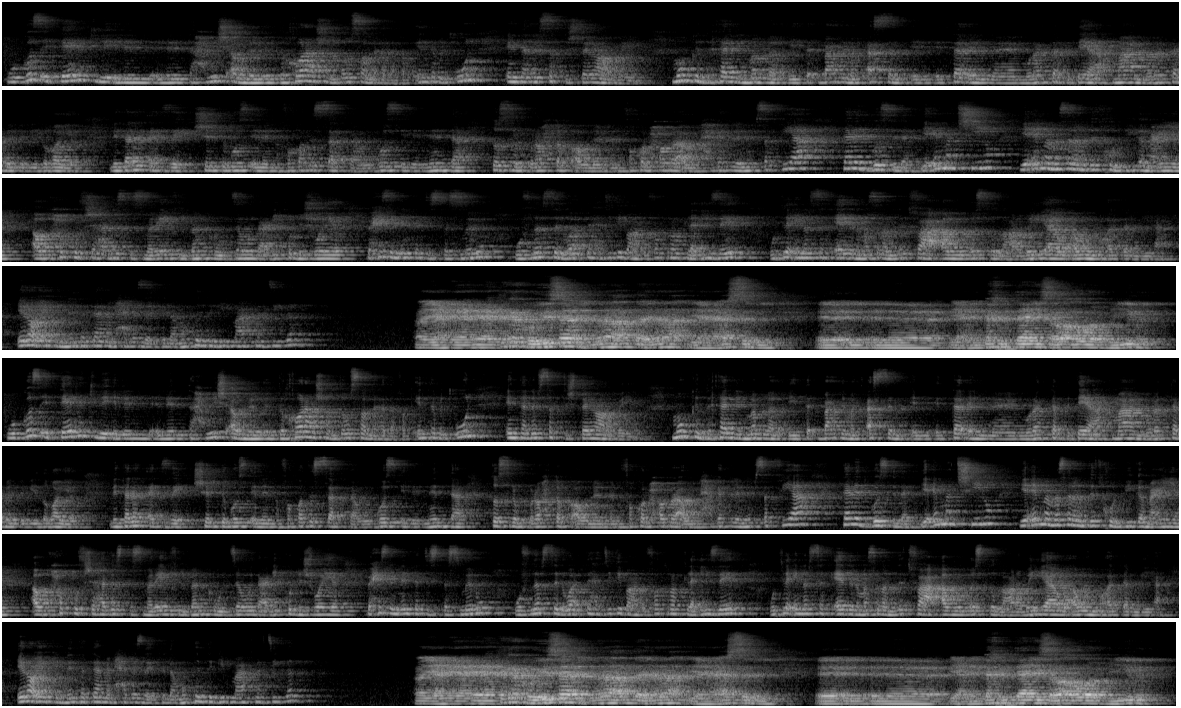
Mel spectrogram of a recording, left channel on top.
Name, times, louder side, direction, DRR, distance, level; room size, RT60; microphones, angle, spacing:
voice 1, 0.0-19.3 19.6-28.4 28.7-35.1 35.5-38.2, right 1 dB, 35° right, -1 dB, 0.8 m, -30 dB
voice 2, 39.4-46.7, right 1 dB, 90° right, -8 dB, 1.5 m, -23 dB
5.7 x 5.6 x 3.1 m, 1.1 s
head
